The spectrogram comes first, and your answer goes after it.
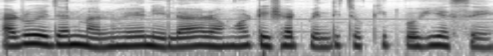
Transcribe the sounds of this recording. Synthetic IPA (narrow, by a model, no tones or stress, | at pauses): aɾued͡ʑɔnmanuɦenilaɾɔŋɔɾʈiʃaʈ̚bind̪it͡ɕokʰːit̪poɦijase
